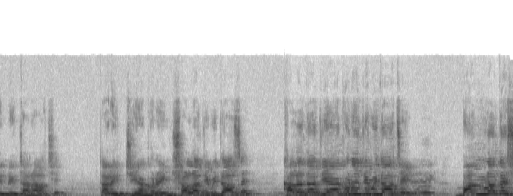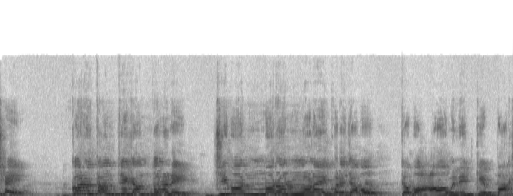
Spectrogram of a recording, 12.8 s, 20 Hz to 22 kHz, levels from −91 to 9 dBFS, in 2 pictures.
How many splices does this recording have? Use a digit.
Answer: 0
